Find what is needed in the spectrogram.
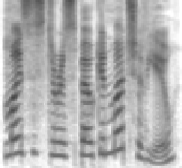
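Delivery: high, gracious princess voice; Princess Luna. Acted. Narrator voices smiling princess.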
